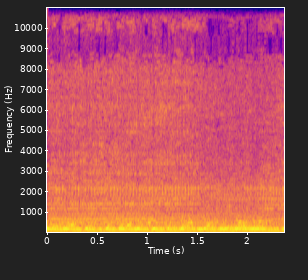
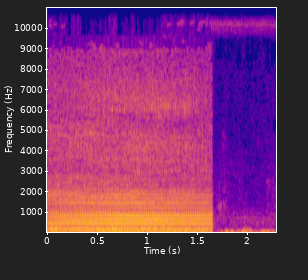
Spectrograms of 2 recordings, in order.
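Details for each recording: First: Vintage outboard (JV's motor, restored then repaired) on its Monday 5-minute test run; even, fast buzzing run for about three seconds, then a clean shut-off, running perfect. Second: Vintage outboard back from California after shipping, on a barrel with fresh fuel, high and low needles 3/4 turn out; fired on the first pull, ran about 30 seconds then died; steady buzz cuts out abruptly; the seller suggests it may have been damaged in shipping.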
